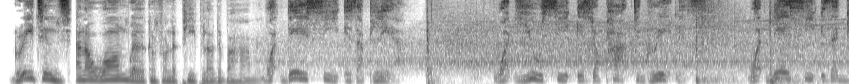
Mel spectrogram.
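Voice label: English Caribbean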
